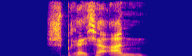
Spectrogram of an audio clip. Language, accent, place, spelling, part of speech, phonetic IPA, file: German, Germany, Berlin, spreche an, verb, [ˌʃpʁɛçə ˈan], De-spreche an.ogg
- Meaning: inflection of ansprechen: 1. first-person singular present 2. first/third-person singular subjunctive I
